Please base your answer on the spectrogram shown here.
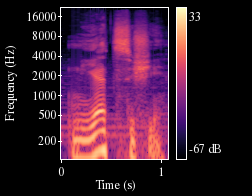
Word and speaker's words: Nietzsche: Eu não sei dizer porque sentimos conforto em falar Freud, que tá mais perto da pronúncia do nome do pai da psicanálise em alemão, e talvez desconfortante falar Nietsishi.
